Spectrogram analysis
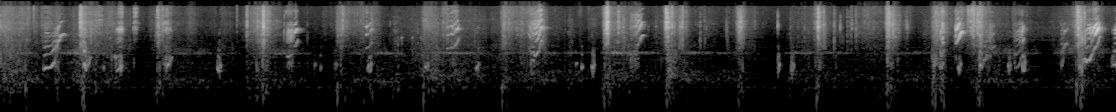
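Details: Happy pet guinea pig drinking milk while being squeezed: steady irregular clicking and lapping patter throughout, with faint short rising chirps mixed in.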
